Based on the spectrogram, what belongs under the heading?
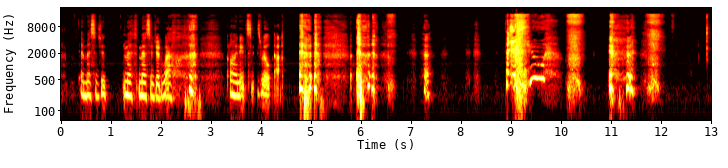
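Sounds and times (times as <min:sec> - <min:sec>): woman sneezing: 0:08.9 - 0:12.1.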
